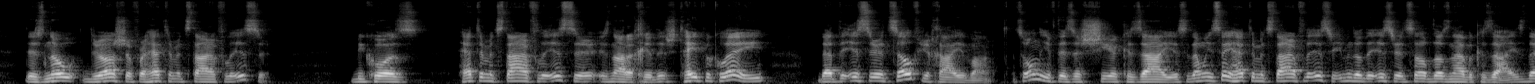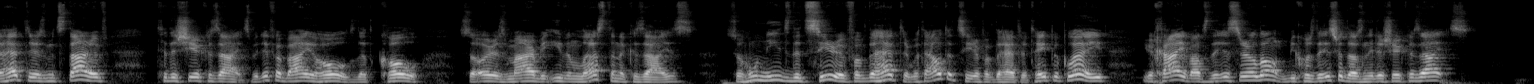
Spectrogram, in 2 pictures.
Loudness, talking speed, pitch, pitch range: -23 LUFS, 185 wpm, 145 Hz, 130-165 Hz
